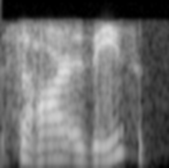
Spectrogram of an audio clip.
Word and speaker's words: Sahar Aziz: Sahar Aziz.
